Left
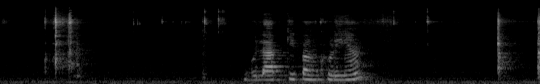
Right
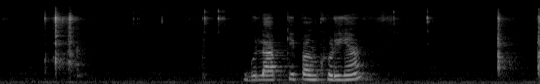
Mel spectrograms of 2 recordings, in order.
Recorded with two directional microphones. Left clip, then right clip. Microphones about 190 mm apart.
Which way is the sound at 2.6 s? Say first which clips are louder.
Right 2 dB; 55° right (ahead or behind).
